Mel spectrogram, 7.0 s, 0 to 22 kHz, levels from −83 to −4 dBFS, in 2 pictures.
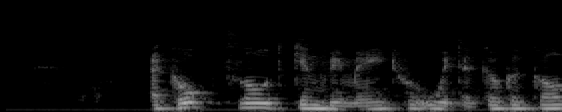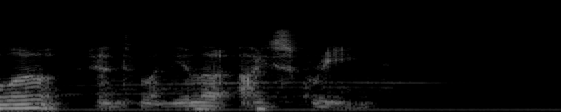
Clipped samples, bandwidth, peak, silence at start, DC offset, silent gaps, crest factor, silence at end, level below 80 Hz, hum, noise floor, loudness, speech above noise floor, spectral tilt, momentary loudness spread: under 0.1%; 7.4 kHz; -22 dBFS; 0.95 s; under 0.1%; none; 20 dB; 1.35 s; -72 dBFS; none; -76 dBFS; -41 LUFS; 36 dB; -8 dB/octave; 17 LU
